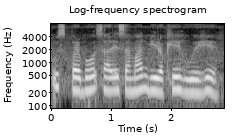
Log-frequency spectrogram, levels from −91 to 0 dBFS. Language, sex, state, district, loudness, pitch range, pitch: Hindi, female, Arunachal Pradesh, Papum Pare, -14 LUFS, 210-230 Hz, 220 Hz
